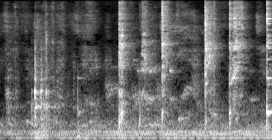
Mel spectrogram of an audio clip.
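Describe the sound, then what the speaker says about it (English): Fresh pico de gallo being stirred in a bowl, a series of close, bright clinks and scrapes of a utensil against the bowl in irregular bursts, with soft wet shuffling between them. "So we stir that around"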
